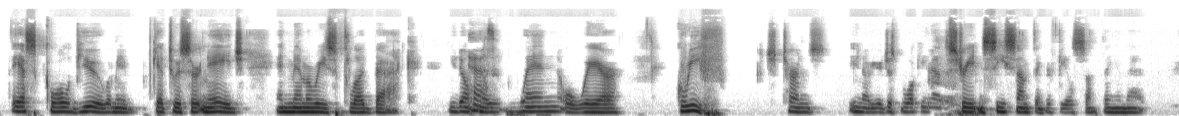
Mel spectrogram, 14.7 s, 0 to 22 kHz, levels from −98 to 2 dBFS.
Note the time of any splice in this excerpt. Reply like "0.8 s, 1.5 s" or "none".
none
